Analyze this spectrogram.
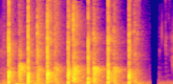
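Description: A brief round of applause: about eight sharp, evenly spaced claps at a quick, steady rhythm, fairly loud, then an abrupt stop into near silence. No voices are heard.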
